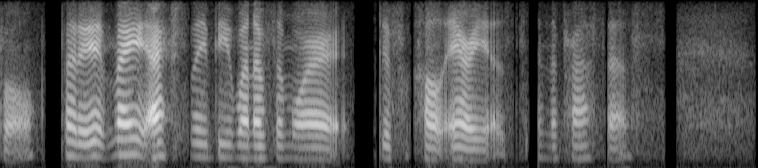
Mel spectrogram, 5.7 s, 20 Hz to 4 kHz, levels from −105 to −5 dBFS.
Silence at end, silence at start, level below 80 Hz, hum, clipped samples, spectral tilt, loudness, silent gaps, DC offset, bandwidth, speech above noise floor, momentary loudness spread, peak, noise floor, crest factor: 1 s; 0 s; -80 dBFS; none; under 0.1%; -0.5 dB/octave; -28 LUFS; 0.33-0.46 s, 2.65-2.80 s, 3.96-4.03 s; under 0.1%; 4 kHz; 27 dB; 21 LU; -8 dBFS; -57 dBFS; 22 dB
